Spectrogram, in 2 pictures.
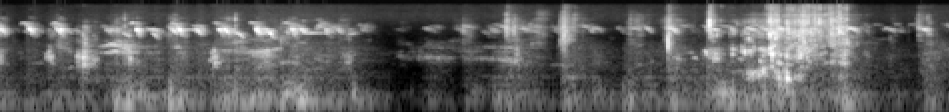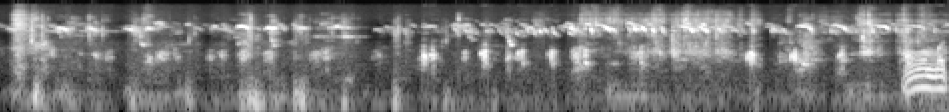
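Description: A hen clucks repeatedly close by, short choppy calls in uneven bursts with some scratching and rustling, a brief lull early on, then busier clucking and louder squawks toward the end.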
